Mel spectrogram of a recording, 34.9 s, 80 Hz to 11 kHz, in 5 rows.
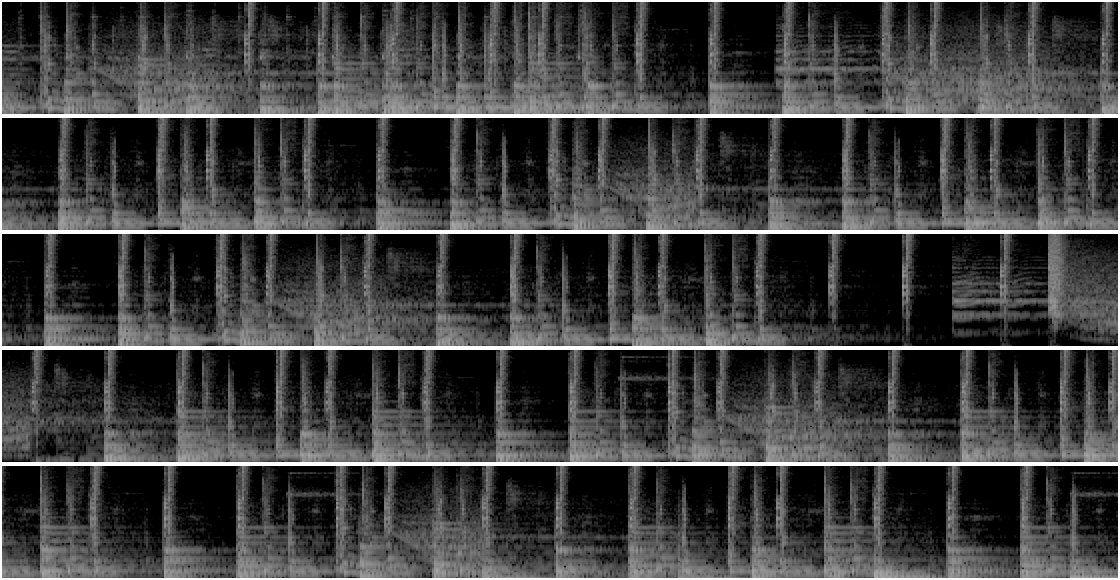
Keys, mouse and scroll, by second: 2.9 click, 10.8 click, 12.9 click, 15.9 click, 23.0 click, 23.4 click, 24.1 click, 30.3 click, 31.1 click.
